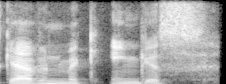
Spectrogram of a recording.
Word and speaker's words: Gavin McInnes: So why are you saying his name wrong? It's Gavin McInnes. No? Yes. You got to say it like that to annoy him.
